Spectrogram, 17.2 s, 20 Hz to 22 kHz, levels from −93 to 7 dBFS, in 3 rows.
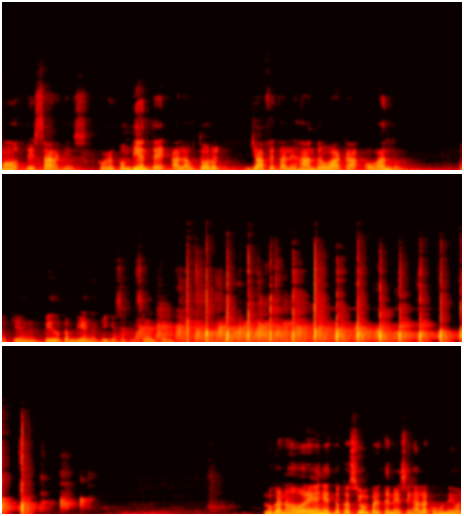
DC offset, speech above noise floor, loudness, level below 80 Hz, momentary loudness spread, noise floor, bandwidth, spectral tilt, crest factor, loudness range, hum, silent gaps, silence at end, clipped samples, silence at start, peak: under 0.1%; 37 dB; -30 LUFS; -62 dBFS; 17 LU; -70 dBFS; 14 kHz; -5.5 dB/octave; 32 dB; 11 LU; none; none; 0 s; under 0.1%; 0 s; 0 dBFS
